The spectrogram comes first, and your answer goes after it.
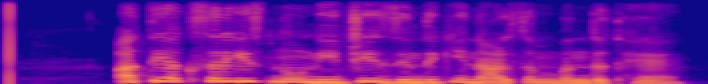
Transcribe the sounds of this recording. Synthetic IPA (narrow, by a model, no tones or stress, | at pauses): ət̪eːəksəɾɪsnũːniːd͡ʒiːzɪ̃nd̪əɡiːnaːlsəmbənd̪ɪt̪ɦɛː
